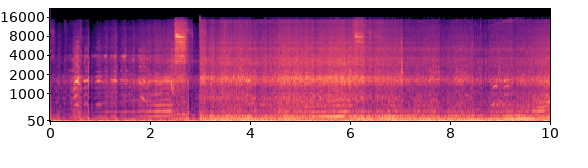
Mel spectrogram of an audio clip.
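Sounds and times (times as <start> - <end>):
car engine pulling hard: 1.6 - 10.0.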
